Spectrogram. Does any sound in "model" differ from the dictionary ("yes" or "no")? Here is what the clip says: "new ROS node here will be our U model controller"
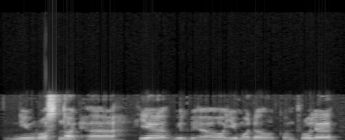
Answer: no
